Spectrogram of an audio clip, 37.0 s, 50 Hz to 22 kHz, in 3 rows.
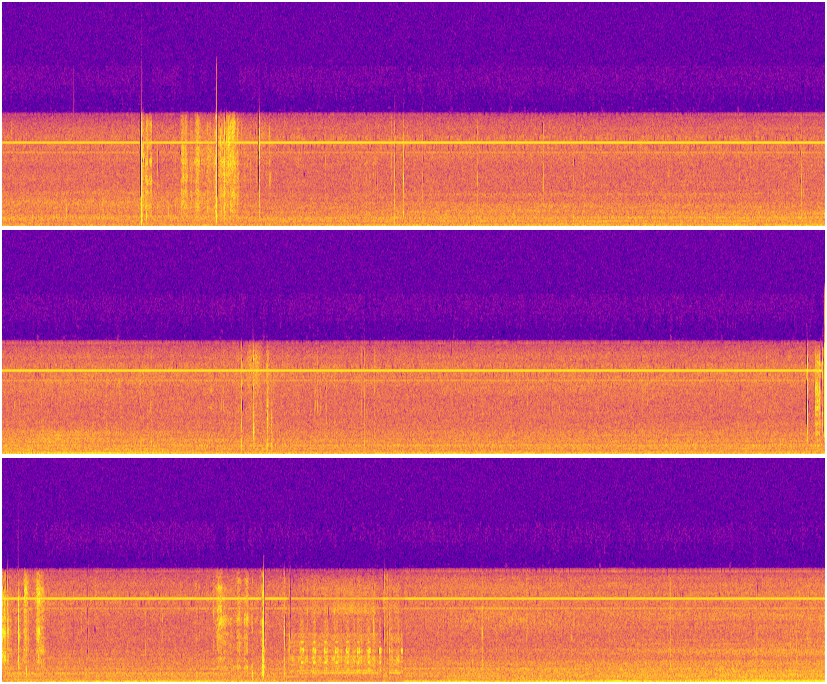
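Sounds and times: car engine hum inside cabin: 0:00.0 - 0:37.0
sharp clicks: 0:28.4 - 0:30.7.

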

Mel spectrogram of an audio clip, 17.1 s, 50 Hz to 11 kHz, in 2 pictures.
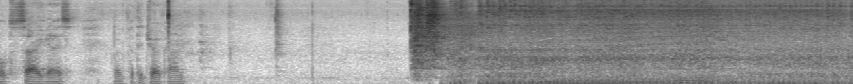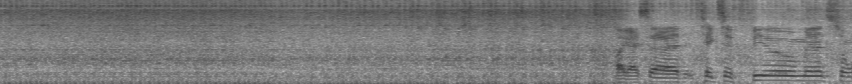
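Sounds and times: motorcycle engine starting and idling: 0:04.1 - 0:17.0.

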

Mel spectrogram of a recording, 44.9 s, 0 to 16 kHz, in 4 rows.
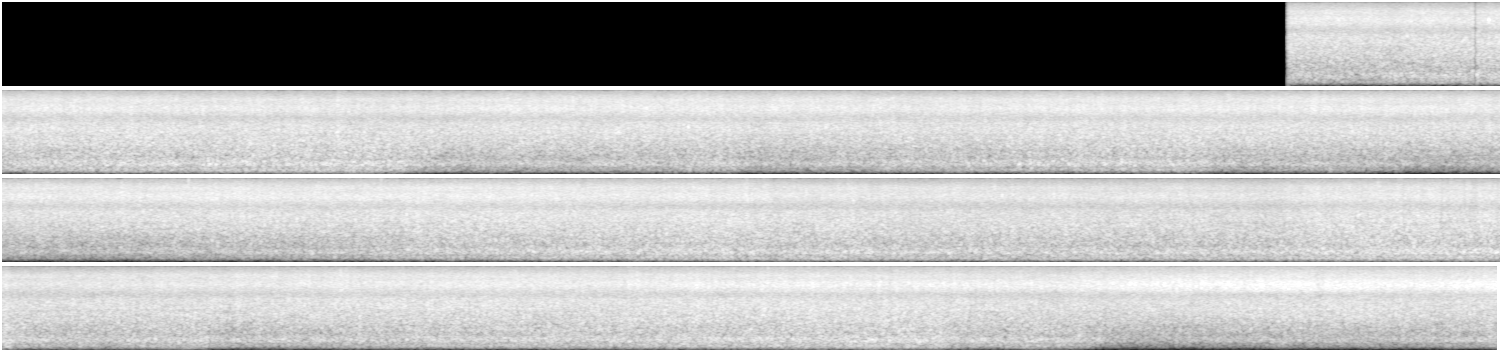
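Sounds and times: river water rushing over dam: 0:09.7 - 0:44.9.

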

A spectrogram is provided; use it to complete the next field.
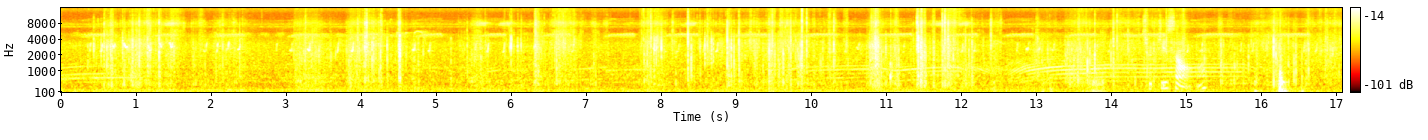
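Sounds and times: bird chirping: 0:00.0 - 0:17.0
soil crumbling into plastic bag: 0:05.4 - 0:17.0.

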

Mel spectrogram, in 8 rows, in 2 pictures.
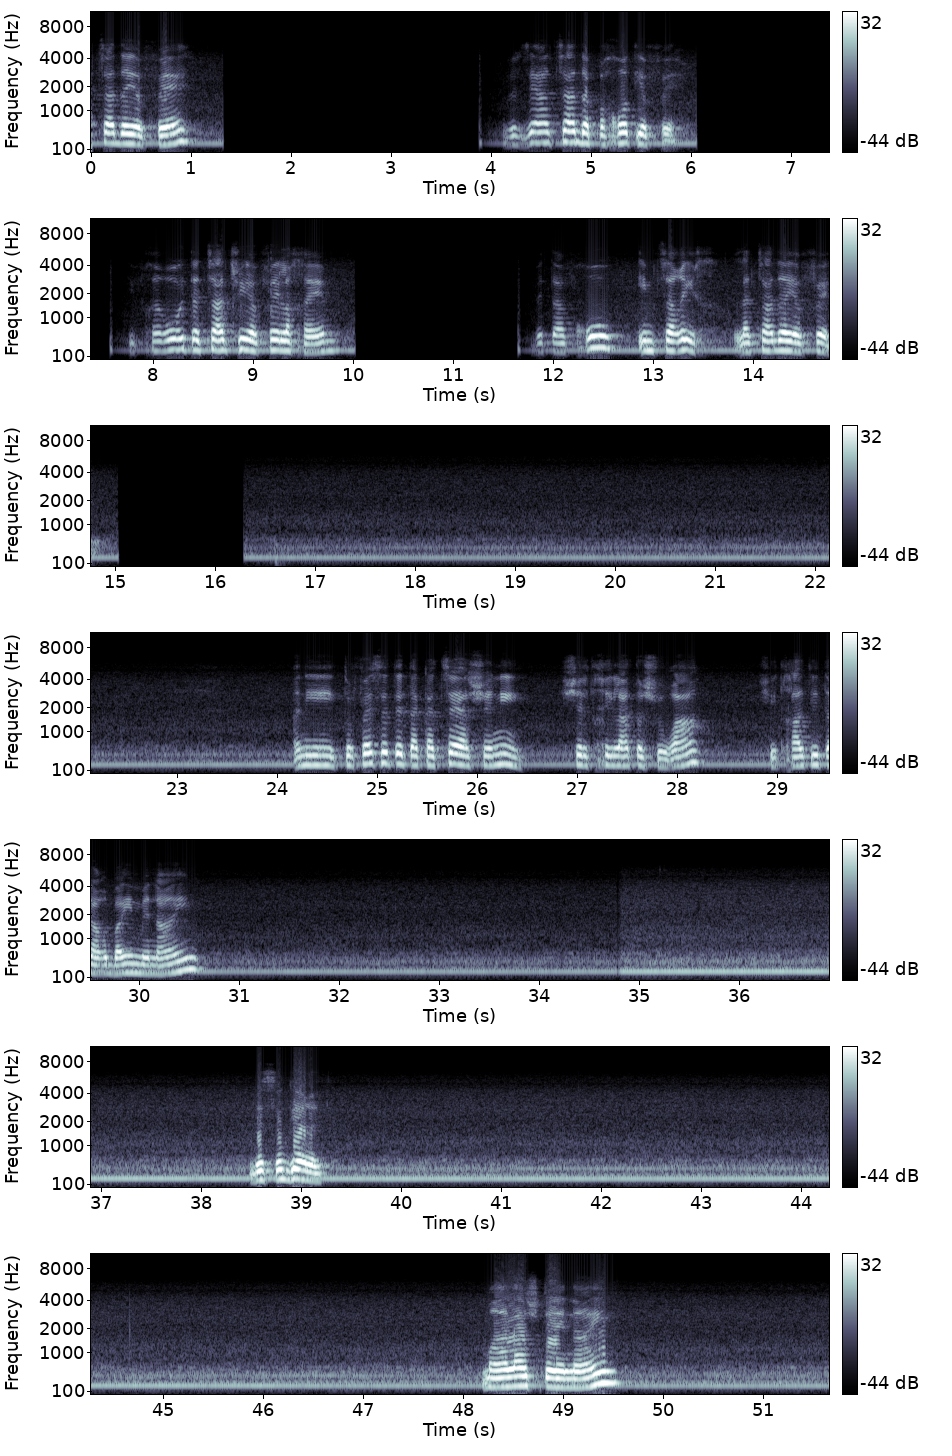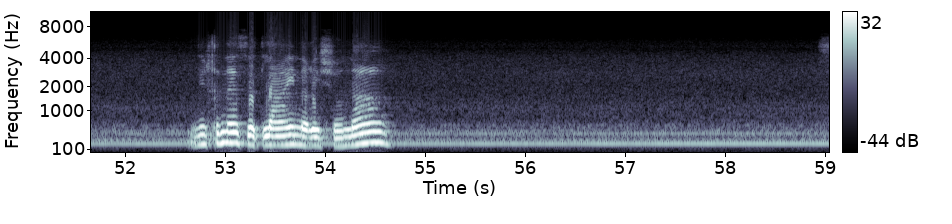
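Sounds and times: electrical hum: 0:00.0 - 0:01.4, 0:03.9 - 0:06.1, 0:07.6 - 0:10.0, 0:11.6 - 0:15.1, 0:16.3 - 0:59.0.

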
